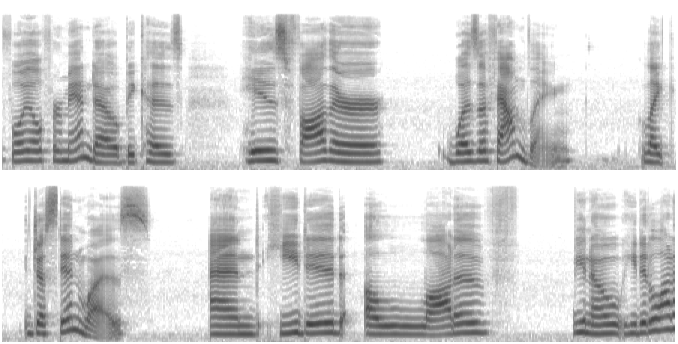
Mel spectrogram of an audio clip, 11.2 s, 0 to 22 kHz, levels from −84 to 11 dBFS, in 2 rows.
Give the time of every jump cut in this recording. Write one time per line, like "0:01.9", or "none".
0:06.1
